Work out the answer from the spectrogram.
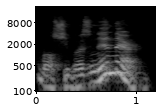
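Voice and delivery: plain reading voice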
